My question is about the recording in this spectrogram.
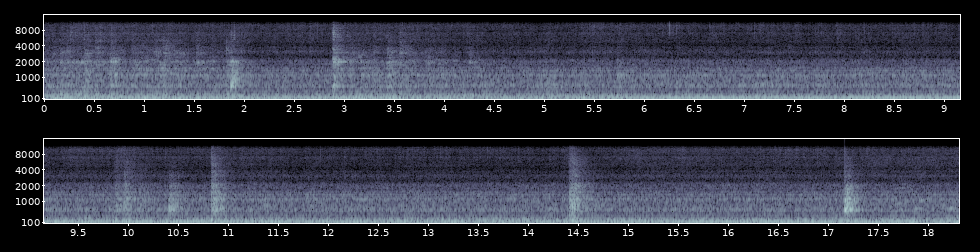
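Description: Steady noise of a commercial kitchen range hood's exhaust fan with a low hum, broken by a few sharp knocks of kitchenware. There are single knocks about two and three seconds in, three close together around ten seconds, and the loudest just before the end.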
